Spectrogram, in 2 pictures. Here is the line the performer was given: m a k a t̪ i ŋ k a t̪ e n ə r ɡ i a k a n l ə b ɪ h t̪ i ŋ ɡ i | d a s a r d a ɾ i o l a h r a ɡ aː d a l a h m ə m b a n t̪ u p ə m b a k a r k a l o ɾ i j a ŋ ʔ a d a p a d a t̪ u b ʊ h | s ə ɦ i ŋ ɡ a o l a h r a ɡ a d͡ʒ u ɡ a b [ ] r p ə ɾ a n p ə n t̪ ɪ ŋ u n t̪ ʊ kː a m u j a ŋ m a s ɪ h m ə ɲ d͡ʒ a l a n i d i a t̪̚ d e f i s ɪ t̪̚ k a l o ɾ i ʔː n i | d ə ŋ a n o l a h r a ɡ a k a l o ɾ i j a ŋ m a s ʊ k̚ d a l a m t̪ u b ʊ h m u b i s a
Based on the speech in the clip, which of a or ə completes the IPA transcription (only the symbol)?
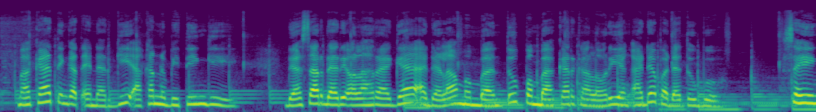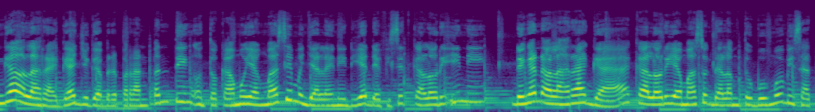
ə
